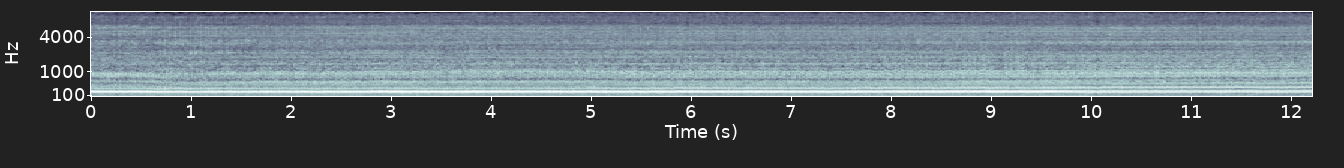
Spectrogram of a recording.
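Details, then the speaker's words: Honda GX25 four-stroke (Honda HHT25) after rebuild with new piston, cam, timing belt and valve job, heat cycling without full throttle: fast steady idle, even buzzy note, no knocks or misses, running normally. "So yeah, it might be good just to start it up, let it kind of heat cycle like that a couple times."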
